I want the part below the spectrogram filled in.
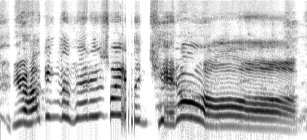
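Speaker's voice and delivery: high, whimpering fake tearful gush; mock weepy liberal. Vlogger mocks residents hugging a child, high fake weepy gush. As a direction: sob it out in a syrupy falsetto.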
